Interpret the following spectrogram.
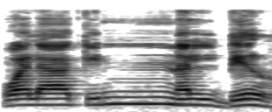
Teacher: غنہ کرتے ہوئے لام کے ساتھ ملائیں گے، را کو پر پڑھیں گے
